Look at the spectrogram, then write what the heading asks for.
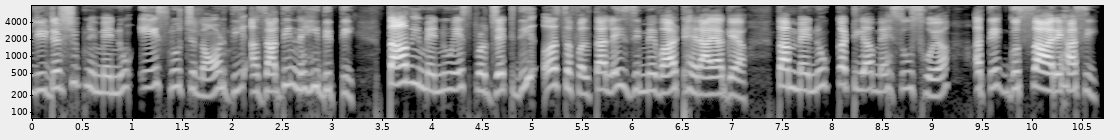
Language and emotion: Punjabi, angry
